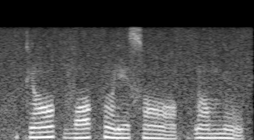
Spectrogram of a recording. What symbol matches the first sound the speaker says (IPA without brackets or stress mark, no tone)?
kʲ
